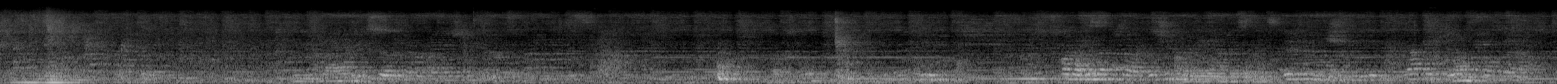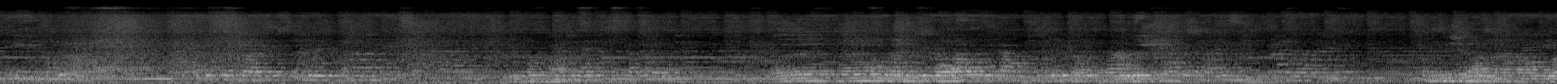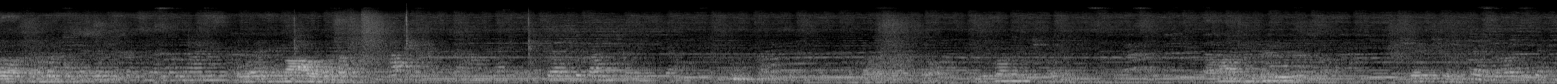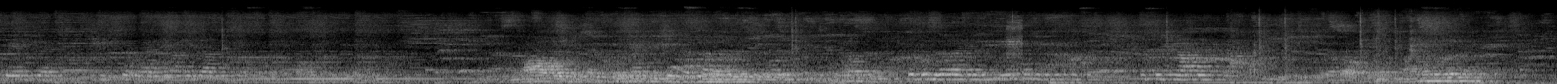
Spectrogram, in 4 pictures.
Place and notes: Restaurace U Nádraží, Třída Míru 2, 38101 Český Krumlov
2 August, 21:00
